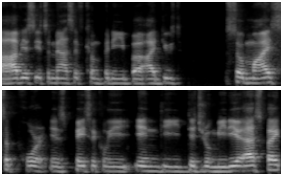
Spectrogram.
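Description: Fairly high in pitch, a man talks at a moderate pace with monotone, flat intonation. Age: 20s. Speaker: tech sales rep, recent graduate. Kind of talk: podcast interview.

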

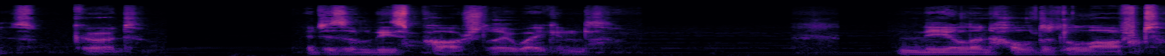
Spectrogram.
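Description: Using a put-on character voice pitched very deep and low, a man talks at a moderate pace with long, frequent pauses while faint music plays in the background. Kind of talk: fantasy game master voice. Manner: calm, aloof, faintly amused.

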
